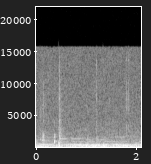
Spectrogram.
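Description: Soft, slow spa music with long held notes, over which a glass dropper clicks sharply against the neck of an amber glass bottle about half a second in, followed by a few fainter ticks.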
